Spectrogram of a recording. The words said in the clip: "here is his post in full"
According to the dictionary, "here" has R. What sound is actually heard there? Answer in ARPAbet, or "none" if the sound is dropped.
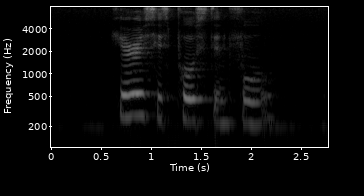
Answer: R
